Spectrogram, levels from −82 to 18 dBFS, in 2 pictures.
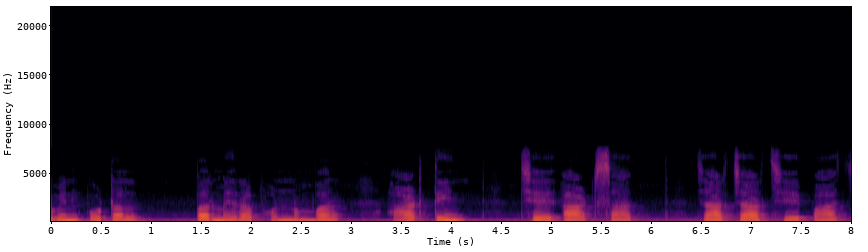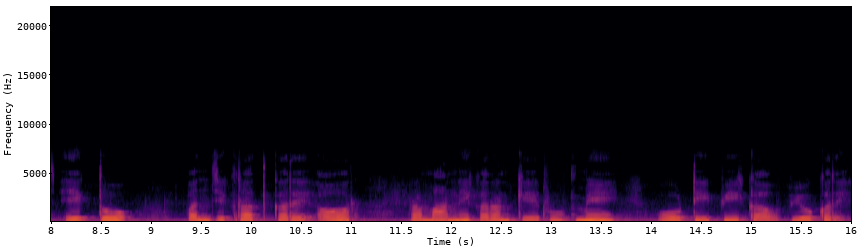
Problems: background sounds at intervals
